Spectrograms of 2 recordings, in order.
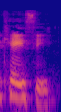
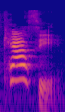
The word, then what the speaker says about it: Cassie: Oh, they say Casey. Oh yeah, it's Cassie. It's a double S.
